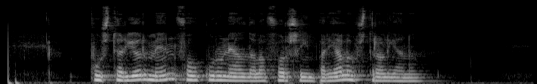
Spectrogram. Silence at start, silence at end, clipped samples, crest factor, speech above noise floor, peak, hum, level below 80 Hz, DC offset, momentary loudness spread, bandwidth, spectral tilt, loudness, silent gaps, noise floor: 0.1 s; 1.1 s; under 0.1%; 16 dB; 38 dB; -8 dBFS; none; -48 dBFS; under 0.1%; 9 LU; 16 kHz; -6 dB/octave; -24 LUFS; none; -61 dBFS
